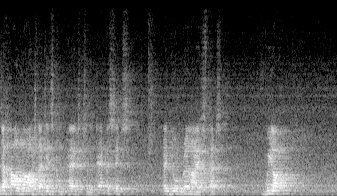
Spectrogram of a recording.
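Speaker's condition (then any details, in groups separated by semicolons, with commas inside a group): No condition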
